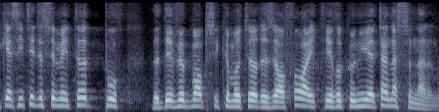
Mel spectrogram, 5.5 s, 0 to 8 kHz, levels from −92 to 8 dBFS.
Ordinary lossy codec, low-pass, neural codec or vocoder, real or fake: none; none; codec, 16 kHz, 1.1 kbps, Voila-Tokenizer; fake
